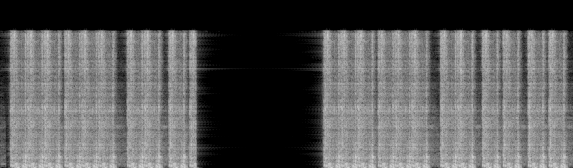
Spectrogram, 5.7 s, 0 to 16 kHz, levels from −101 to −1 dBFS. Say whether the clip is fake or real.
fake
